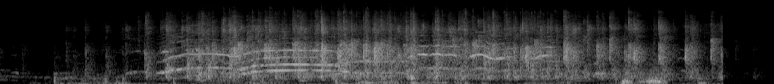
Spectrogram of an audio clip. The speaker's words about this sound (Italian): E tutti applaudono.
